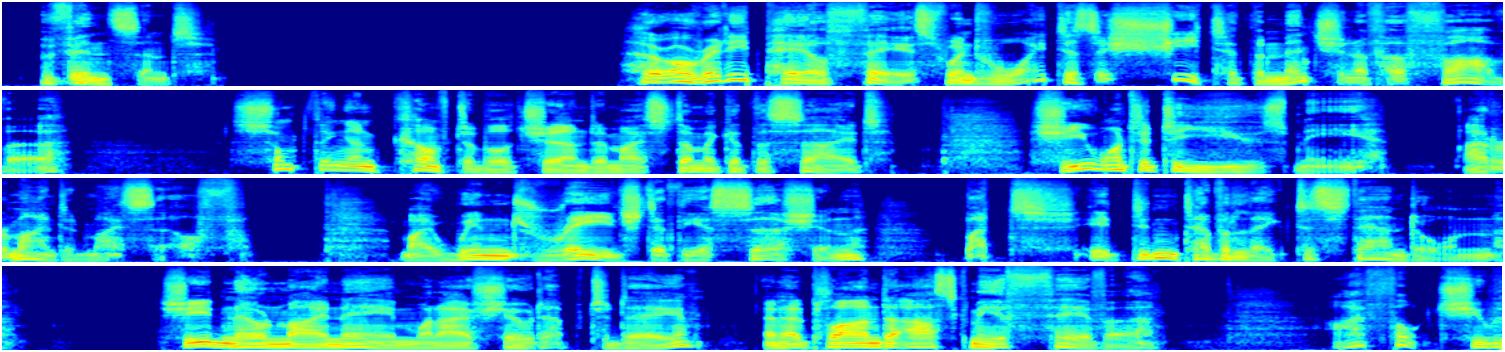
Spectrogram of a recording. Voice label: Audiobook Fiction DUET (British Accent) Cozy Romantasy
